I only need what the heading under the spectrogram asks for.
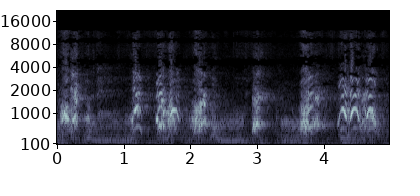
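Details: A Shiba Inu, upset after its sensitive tail was touched, bites wildly at its own tail. It makes clustered bursts of high, wavering yelps and whimpers, with lower drawn-out growly tones between the bursts.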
